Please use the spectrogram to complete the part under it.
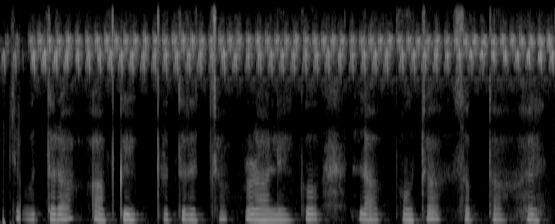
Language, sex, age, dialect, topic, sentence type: Hindi, female, 36-40, Awadhi Bundeli, agriculture, statement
